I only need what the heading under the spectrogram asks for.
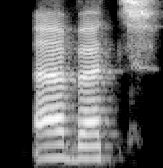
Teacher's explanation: So whenever ta will get sukoon, we will get sifa of hums, and hums is a flow of breath. So there should be a flow of breath on ta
